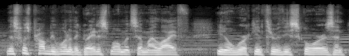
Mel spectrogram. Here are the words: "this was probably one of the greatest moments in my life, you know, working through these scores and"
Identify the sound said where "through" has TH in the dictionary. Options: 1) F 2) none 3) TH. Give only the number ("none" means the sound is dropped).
3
